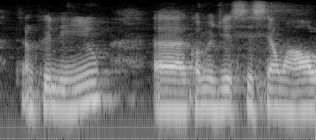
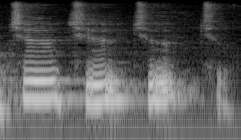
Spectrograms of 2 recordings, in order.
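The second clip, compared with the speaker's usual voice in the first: each "two" on its own, pitched higher; higher, separated digit-by-digit count; one by one; 4 semitones higher, much slower than usual. Shown as a demonstration. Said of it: "Ou você lê um por um".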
